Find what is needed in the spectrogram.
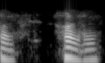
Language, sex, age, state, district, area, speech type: Assamese, male, 30-45, Assam, Goalpara, urban, conversation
